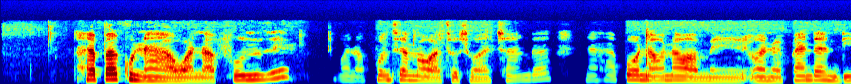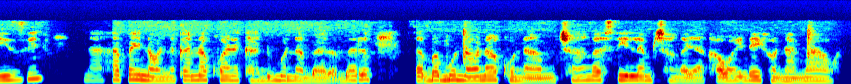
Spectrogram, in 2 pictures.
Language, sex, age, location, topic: Swahili, female, 18-24, Nakuru, agriculture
